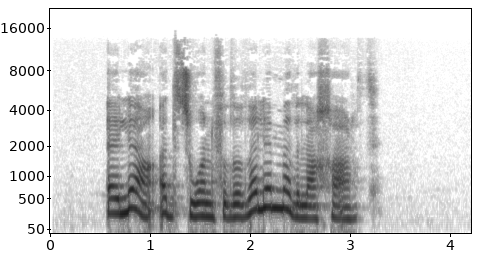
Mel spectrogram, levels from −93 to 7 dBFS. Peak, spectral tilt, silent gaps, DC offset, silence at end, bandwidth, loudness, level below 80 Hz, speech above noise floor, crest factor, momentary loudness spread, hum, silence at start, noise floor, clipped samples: -2 dBFS; -5 dB/octave; none; under 0.1%; 0.95 s; 13 kHz; -14 LUFS; -54 dBFS; 55 dB; 12 dB; 9 LU; none; 0.55 s; -68 dBFS; under 0.1%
